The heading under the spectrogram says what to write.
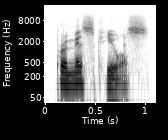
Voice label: "promiscuous", American

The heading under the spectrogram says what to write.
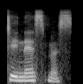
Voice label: "tenesmus", Indian

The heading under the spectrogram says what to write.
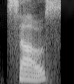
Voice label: "souse", Indian

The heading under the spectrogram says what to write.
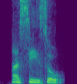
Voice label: "whoseso", Indian

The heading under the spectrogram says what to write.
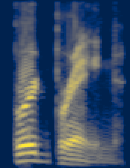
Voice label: "birdbrain", American

